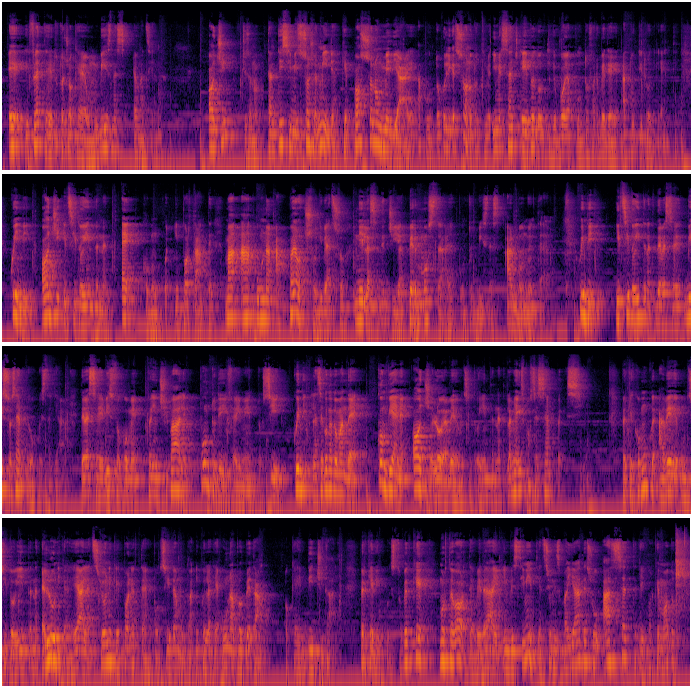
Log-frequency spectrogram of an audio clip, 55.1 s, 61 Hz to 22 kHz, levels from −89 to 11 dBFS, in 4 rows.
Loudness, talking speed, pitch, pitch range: -27 LUFS, 150 wpm, 105 Hz, 80-130 Hz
